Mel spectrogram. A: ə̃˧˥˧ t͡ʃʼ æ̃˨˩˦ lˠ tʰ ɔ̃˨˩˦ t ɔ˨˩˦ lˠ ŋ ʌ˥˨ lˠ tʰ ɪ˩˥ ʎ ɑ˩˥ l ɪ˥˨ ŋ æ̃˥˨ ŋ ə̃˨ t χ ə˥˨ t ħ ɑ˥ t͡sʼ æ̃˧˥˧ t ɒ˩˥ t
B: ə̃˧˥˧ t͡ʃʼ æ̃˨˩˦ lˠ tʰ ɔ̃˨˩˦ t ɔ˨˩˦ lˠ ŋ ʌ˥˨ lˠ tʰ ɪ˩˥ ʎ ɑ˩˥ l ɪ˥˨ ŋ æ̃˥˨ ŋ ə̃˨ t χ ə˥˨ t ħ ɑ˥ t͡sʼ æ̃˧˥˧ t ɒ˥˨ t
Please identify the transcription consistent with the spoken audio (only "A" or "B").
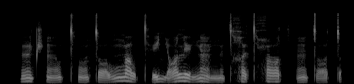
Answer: A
